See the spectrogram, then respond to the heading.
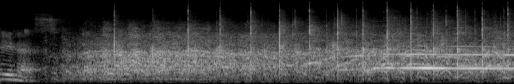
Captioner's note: audience laughing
